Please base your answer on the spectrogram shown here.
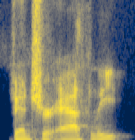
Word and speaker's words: Ventura Athlete: So it's spelled Ventura Athlete, but it's pronounced Venture Athlete.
